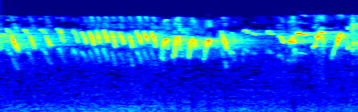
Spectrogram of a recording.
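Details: White-eye's morning song, a dense, very high trilling chatter of evenly repeated quick notes that rises slightly and then breaks into sharper, sliding chirps.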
